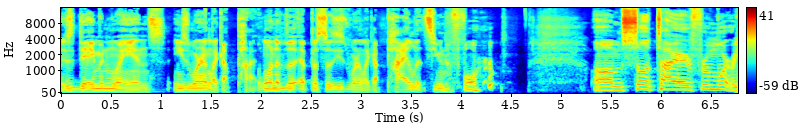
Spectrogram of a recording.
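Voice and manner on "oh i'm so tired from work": much higher, hammed-up Jamaican dad coming home worn out; terrible Jamaican accent. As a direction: groan it like a sitcom Jamaican father after a long shift. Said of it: "forgive him the terrible Jamaican accent".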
